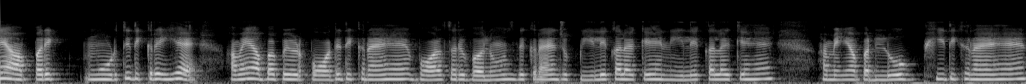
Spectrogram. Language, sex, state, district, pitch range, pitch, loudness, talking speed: Hindi, female, Chhattisgarh, Jashpur, 225-240 Hz, 230 Hz, -18 LUFS, 220 wpm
